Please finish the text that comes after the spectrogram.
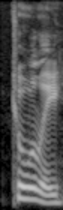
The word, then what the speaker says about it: Tooele: Tooele, T-O-E-L-E, like Tooele. No, and then or hurricane being pronounced hurricane.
